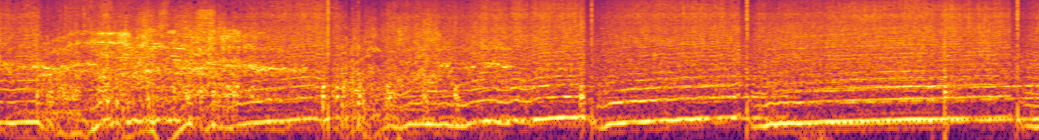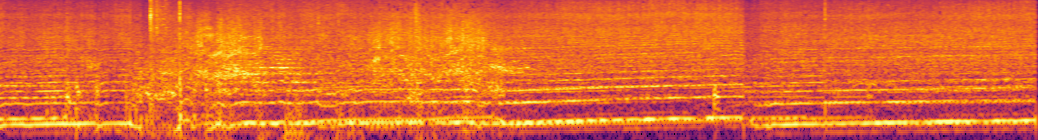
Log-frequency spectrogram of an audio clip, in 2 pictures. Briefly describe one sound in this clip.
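A racing car engine roars loudly and revs up again and again with each gear change.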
